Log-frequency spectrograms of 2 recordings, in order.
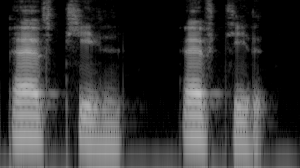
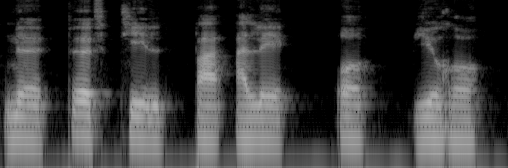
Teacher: So, if we were to make the inversion here, we would have an obligatory liaison because these words are so connected in meaning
